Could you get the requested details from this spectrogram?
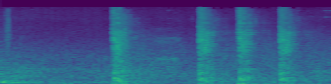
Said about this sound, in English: Someone's shooting from inside still. I hear it.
